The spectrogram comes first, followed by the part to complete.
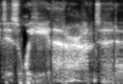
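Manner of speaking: whisper in character voice. Playing a rogue sneaking up behind a character: whispering in character. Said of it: "Are you whispering that in his ear?".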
